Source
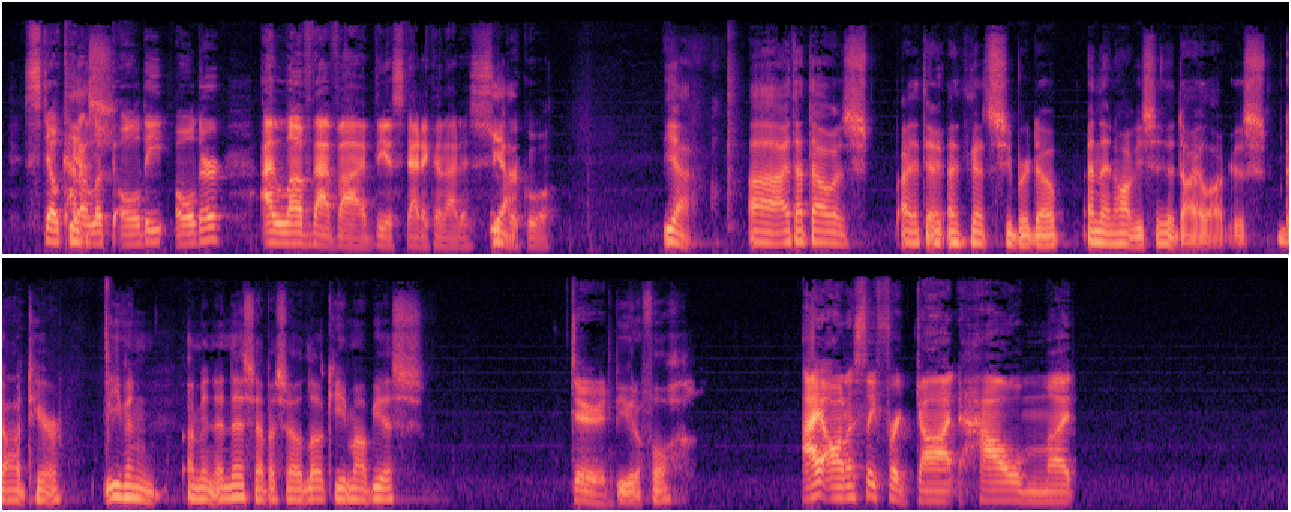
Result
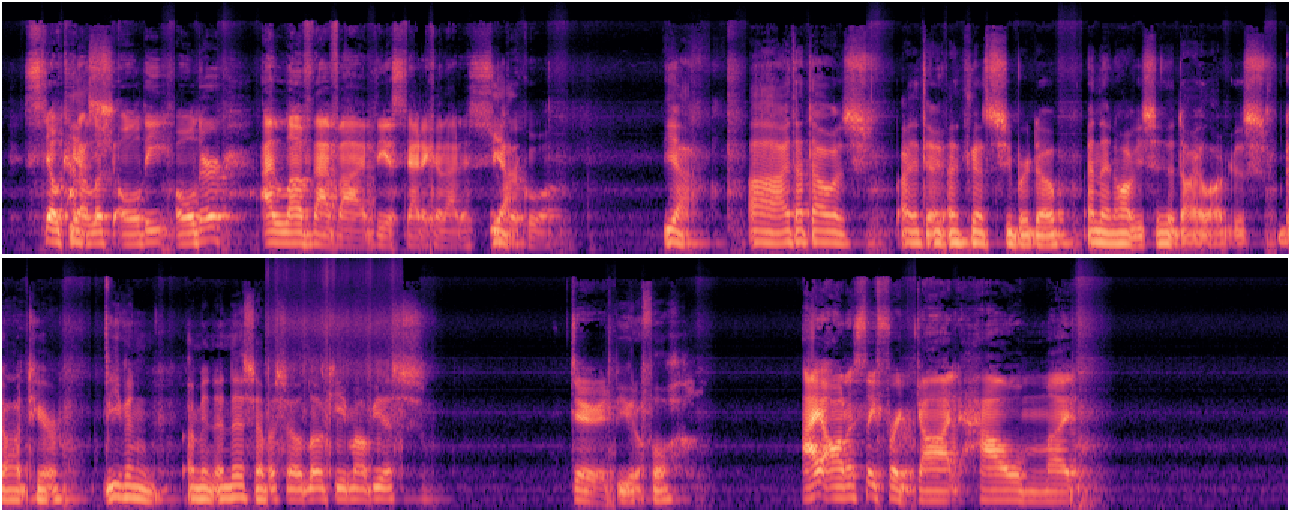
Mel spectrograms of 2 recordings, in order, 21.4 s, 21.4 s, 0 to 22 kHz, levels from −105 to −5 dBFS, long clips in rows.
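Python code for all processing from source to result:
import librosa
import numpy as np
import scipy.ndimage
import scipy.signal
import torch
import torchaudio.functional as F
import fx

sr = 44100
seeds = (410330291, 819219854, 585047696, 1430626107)

y = fx.chain(x, sr, fx.delta_mod(bps=64000, step_db=-43.5),
    fx.highpass(hz=250.0, slope=12),
    fx.sample_gate(floor_db=-50.5), at=(12.92, 14.07))
y = fx.ripple_eq(y, sr, per_octave=0.97, db=13)
y = fx.sustainer(y, sr, db_per_s=110.0)
y = F.gain(torch.from_numpy(y), -1.5).numpy()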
